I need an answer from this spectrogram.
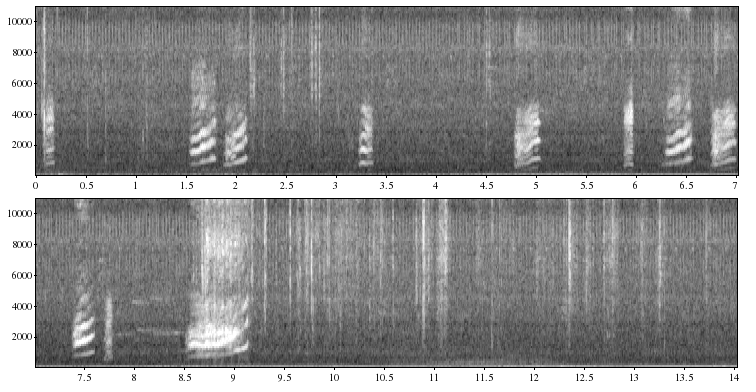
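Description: Outdoor bird calls: a scattered run of short, falling chirps, some in quick pairs, then one louder, harsher call about nine seconds in. A steady low rumble runs underneath.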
